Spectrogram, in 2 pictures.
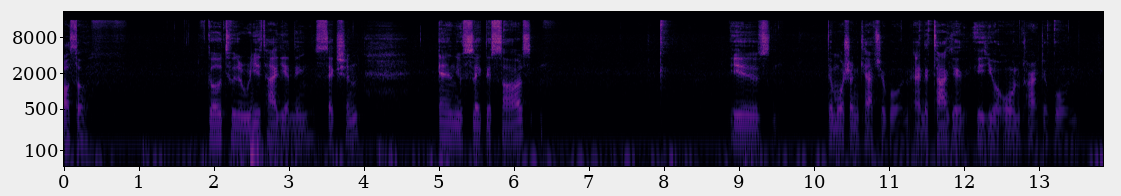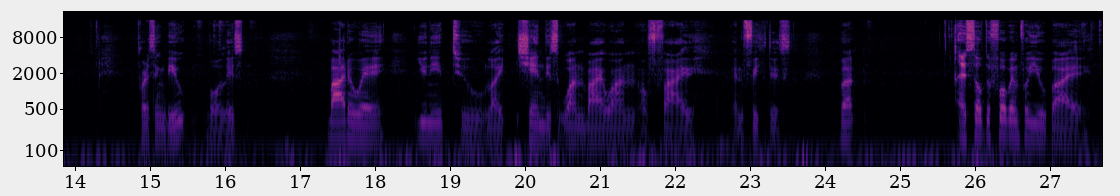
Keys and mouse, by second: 2.2 click, 5.8 click, 11.5 click, 27.6 click.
